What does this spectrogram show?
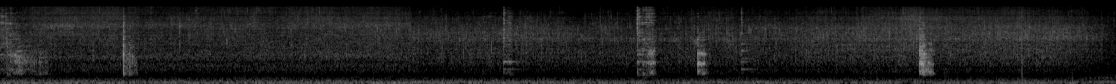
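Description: Green beans and mushrooms sizzling in a cast-iron skillet, with a handful of short scrapes and clinks as a metal utensil stirs them against the pan.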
